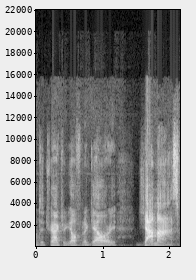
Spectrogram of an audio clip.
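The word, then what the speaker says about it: jamás: yelled from the gallery, Llamas, which Spanish word translates to never, but is pronounced like Hamas in English, also the name of the Palestinian terror organization, Hamas.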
